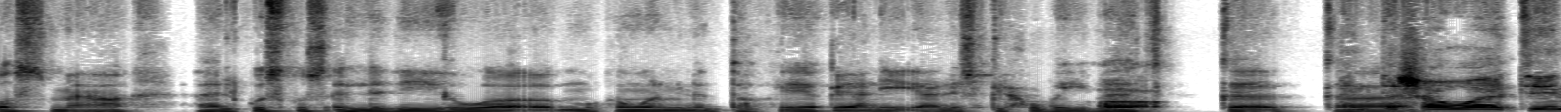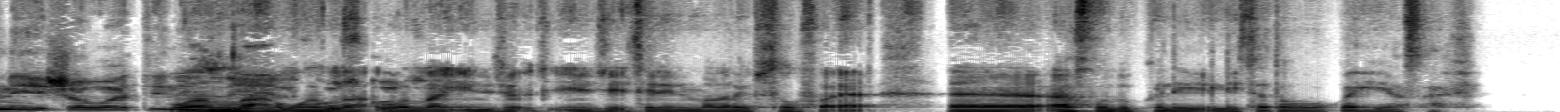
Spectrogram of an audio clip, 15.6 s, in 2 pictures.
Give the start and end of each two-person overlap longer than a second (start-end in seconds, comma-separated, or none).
8.6-9.9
